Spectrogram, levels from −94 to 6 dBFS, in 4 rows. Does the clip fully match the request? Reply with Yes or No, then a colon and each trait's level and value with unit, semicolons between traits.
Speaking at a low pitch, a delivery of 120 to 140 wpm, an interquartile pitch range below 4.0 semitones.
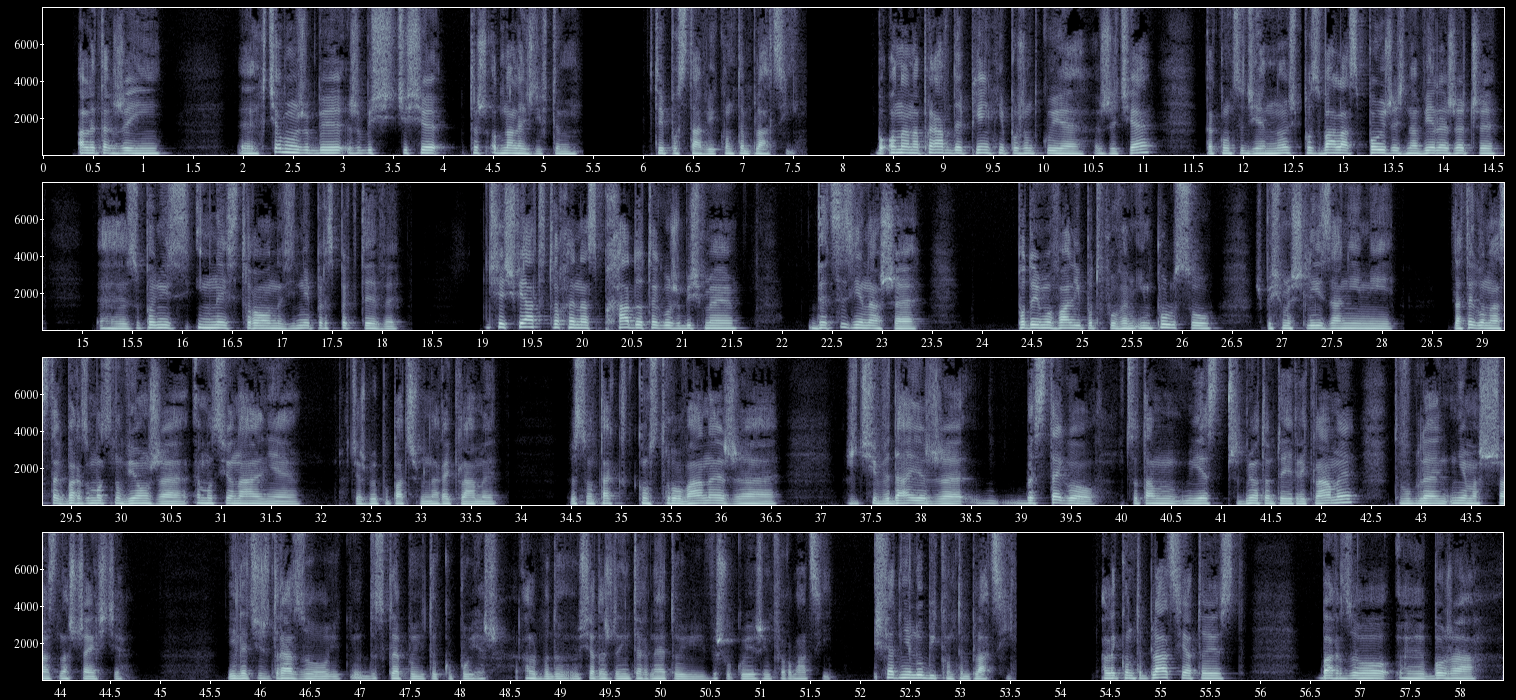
Yes: low, 130 Hz; average, 125 wpm; average, 2.8 semitones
